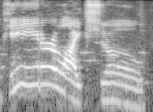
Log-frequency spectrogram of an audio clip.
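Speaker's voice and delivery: drawn-out, slow show title; show intro announcement. Pretend. Host opening his own show, drawn-out announcement. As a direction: stretch out the show's name like a jingle announcer.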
